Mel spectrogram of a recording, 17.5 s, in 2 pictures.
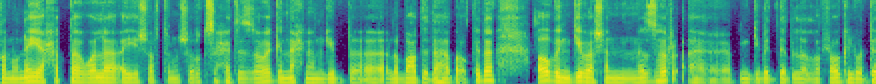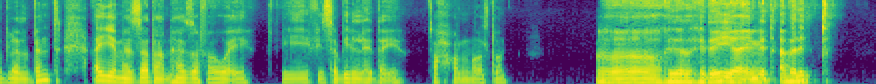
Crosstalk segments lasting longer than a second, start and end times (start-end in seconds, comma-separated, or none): none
